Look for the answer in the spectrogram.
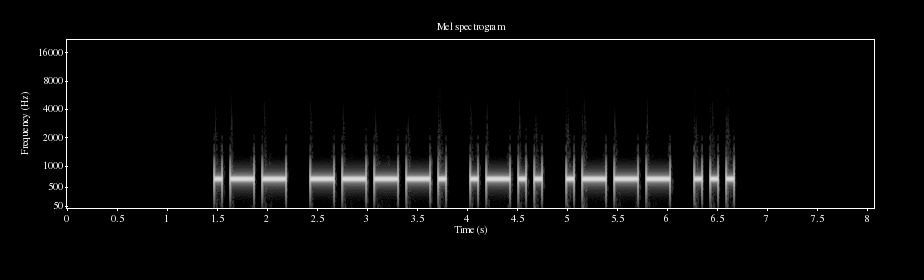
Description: Morse code, heard as a keyed tone, about 15 wpm, 700 Hz. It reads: W9LJS
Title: USA Call Signs - 5 Characters - Repeated 3x - 15wpm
